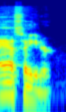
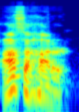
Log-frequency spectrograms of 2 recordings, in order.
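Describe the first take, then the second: First: "ass hater" with flat a, then HAY-ter; anglicized pronunciation. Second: "Asenhader" with broad ah vowels, as a German name; German pronunciation. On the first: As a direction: say "ass hater" as two plain English words. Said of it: "the guitar world, we call it". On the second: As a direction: say "Asenhader" as AH-sa-hah-ter. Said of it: "This one I can pronounce". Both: Shown as a demonstration.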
